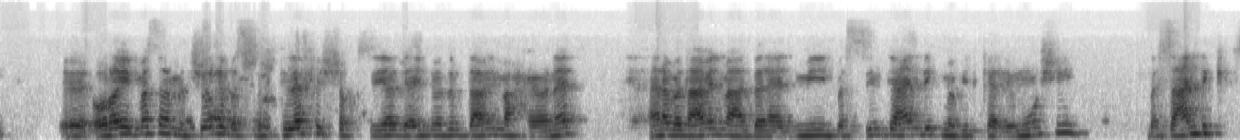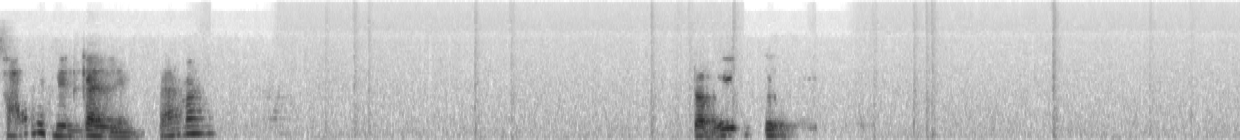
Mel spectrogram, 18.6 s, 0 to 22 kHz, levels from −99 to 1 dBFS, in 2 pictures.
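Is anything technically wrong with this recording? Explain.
Yes. From 0.28 to 0.44 s, background gated by the echo canceller pulls the room sound down by about 8 dB for roughly 150 ms, a brief dip rather than total silence.

Echo leak appears at 1.33–2.09, 2.43–3.17, 4.66–4.86, 8.28–8.32, 11.34–11.40 and 15.28–15.41 s. It is a distinct copy of the speech trailing by 368 ms, not a reverberant smear. The first is strong, about 5 dB below the speech, and the later ones are faint, around 20–35 dB down. The likely cause is a far-end canceller passing loudspeaker pickup back.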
